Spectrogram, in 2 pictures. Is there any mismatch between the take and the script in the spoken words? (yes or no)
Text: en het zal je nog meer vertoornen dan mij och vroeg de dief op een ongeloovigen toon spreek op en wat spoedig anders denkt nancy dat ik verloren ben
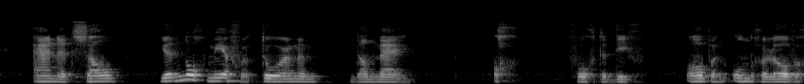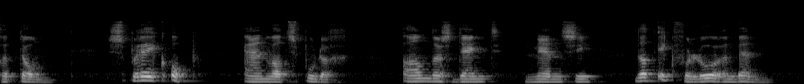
no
